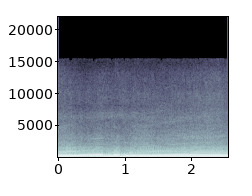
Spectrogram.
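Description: A 2020 Yamaha MT-09 motorcycle engine revving, loud and close, with a steady harmonic drone that dips and rises in a quick throttle blip partway through before settling back to a sustained roar, with no talking.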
